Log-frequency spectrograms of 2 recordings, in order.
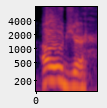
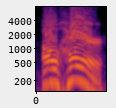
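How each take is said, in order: First: The middle consonant is a hard G sound. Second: The middle consonant is a soft H-like sound. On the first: The speaker calls it wrong. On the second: The speaker calls it right. "it is in fact"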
